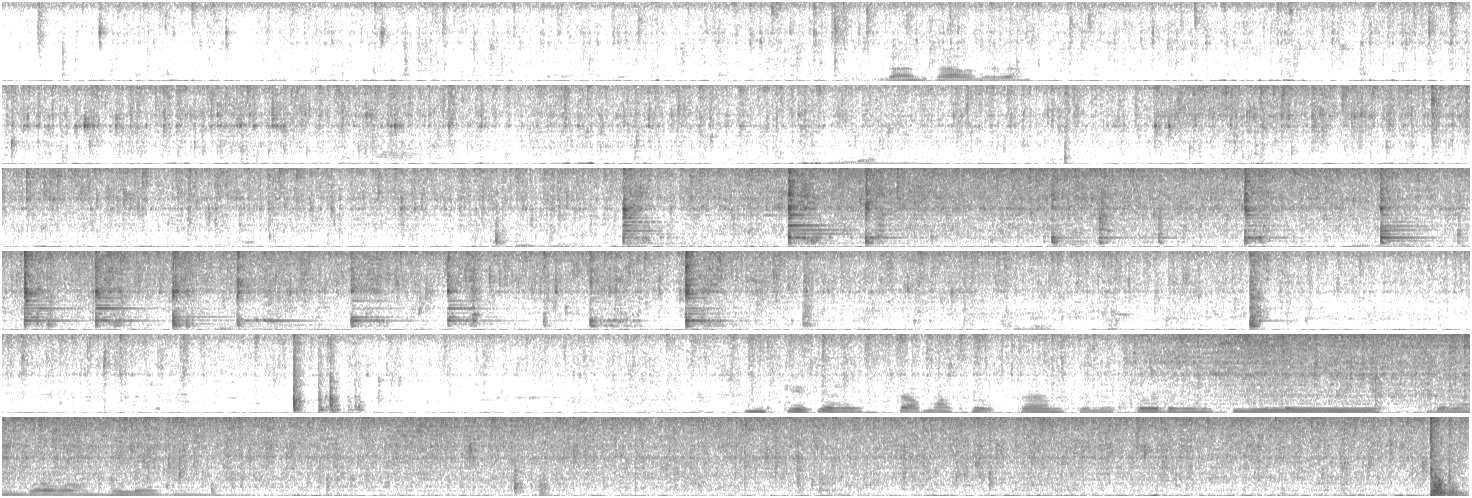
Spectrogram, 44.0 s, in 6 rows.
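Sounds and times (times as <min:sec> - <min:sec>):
food sizzling in hot oil: 0:00.0 - 0:44.0
spatula knocking against wok: 0:20.0 - 0:25.8.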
